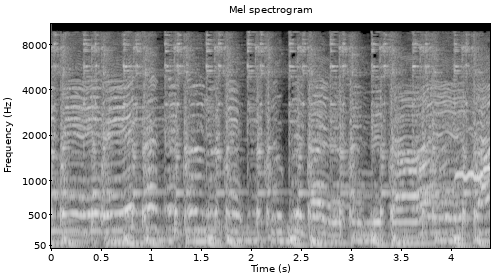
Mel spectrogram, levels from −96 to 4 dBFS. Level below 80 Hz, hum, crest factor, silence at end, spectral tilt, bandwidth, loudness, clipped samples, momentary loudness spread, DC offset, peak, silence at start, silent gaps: -28 dBFS; none; 14 dB; 0 s; -3 dB/octave; 10 kHz; -14 LUFS; under 0.1%; 4 LU; under 0.1%; 0 dBFS; 0 s; none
